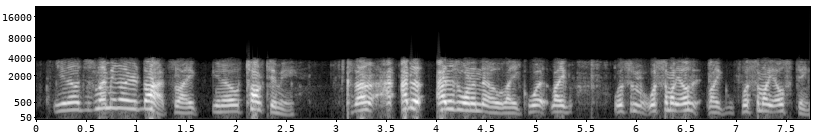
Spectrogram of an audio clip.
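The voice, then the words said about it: Low, sick-sounding voice. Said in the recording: “the reason why my voice is so low is because I'm getting sick ... I'm just getting a little sick”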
